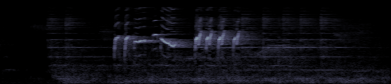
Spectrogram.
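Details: Black-crested bulbul in full prompting song: a bright, clear whistle slides downward, then a fast string of four or five ringing, bubbly notes. A faint steady tone runs underneath.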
